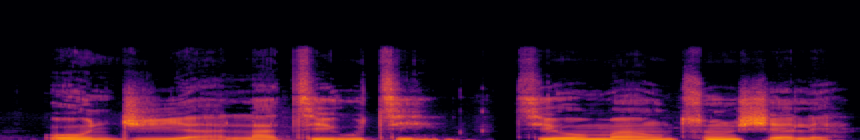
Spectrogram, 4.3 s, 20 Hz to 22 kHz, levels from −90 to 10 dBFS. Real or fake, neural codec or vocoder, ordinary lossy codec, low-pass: real; none; none; 14.4 kHz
